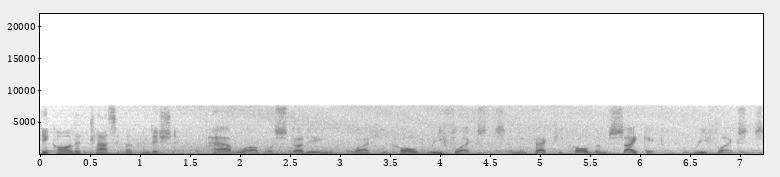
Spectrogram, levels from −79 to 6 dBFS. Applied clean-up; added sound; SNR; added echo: none; Ocean; 8 dB; none.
